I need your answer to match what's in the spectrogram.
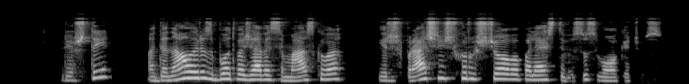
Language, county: Lithuanian, Kaunas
